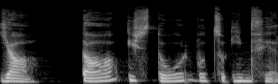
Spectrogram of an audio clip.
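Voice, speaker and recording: A woman with a Swiss German accent talks at a very slow pace in a solemn tone. The sound is dry and close, with no echo. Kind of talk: psalm reading. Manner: slow, solemn.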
